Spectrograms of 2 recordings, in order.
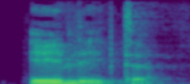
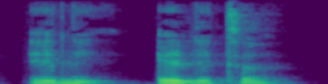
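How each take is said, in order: First: The stress is on the first syllable. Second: The stress is on a later syllable. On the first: "das erste E wird betont, weil da ist auch ein Akzent drauf, also wahrscheinlich Elite" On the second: "Oder Elite?"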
